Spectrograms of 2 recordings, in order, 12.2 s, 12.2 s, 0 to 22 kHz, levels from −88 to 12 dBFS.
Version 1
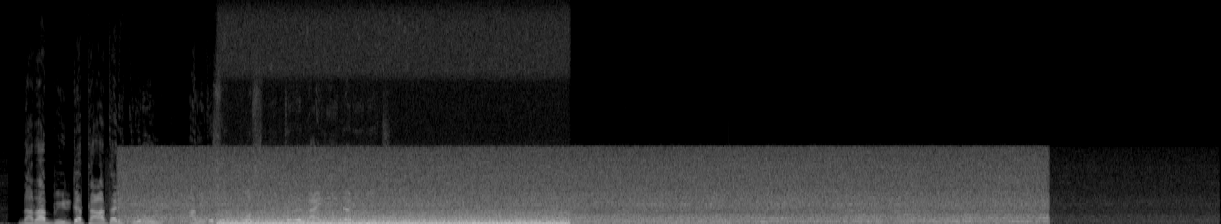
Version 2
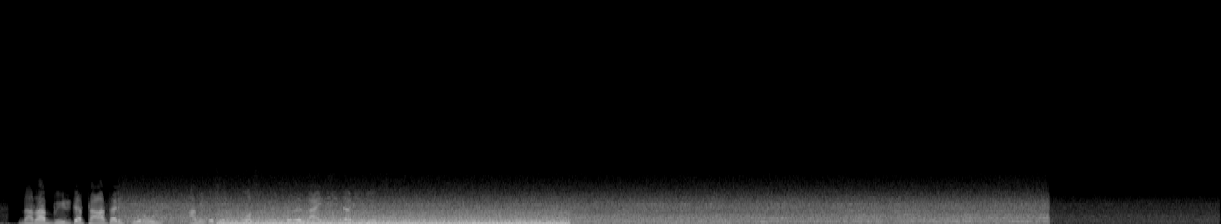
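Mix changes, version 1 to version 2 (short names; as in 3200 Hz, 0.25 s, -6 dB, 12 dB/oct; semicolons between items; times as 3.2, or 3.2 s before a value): speech +3.5 dB; master: add LPF 1800 Hz 24 dB/oct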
